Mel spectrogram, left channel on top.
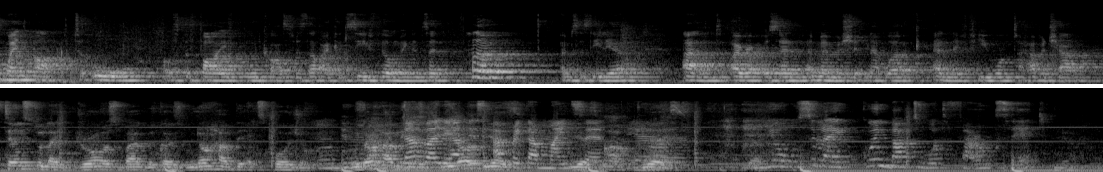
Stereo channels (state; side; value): different; both; correlation 0.00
